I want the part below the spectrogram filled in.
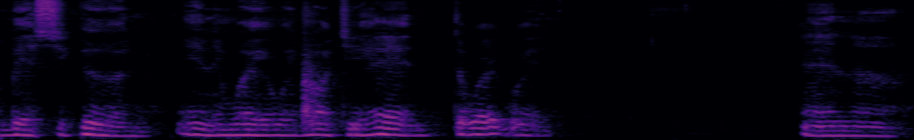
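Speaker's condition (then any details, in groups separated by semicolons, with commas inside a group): Parkinson's; no broken bones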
